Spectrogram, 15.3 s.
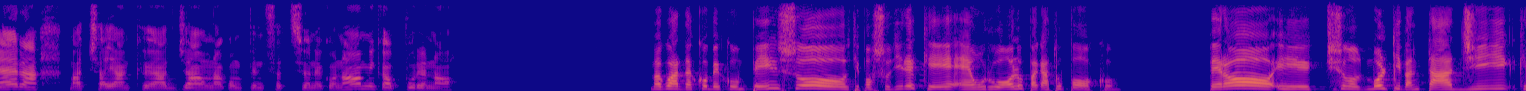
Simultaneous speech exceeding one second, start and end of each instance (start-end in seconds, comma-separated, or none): none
